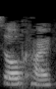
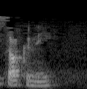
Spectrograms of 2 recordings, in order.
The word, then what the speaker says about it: Saucony: Australia says Saw Coney, but it's meant to be Saucony. But all Australians say Saw Coney.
